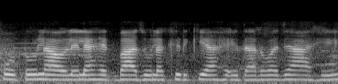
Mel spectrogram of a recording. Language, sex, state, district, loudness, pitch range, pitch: Marathi, female, Maharashtra, Mumbai Suburban, -16 LUFS, 215-225 Hz, 220 Hz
